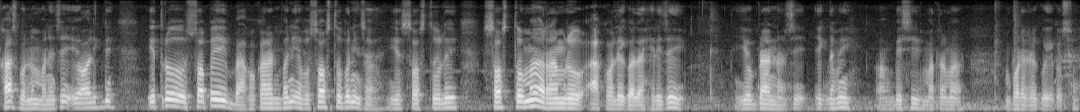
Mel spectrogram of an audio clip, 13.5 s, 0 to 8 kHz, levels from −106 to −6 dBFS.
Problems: background conversations at intervals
